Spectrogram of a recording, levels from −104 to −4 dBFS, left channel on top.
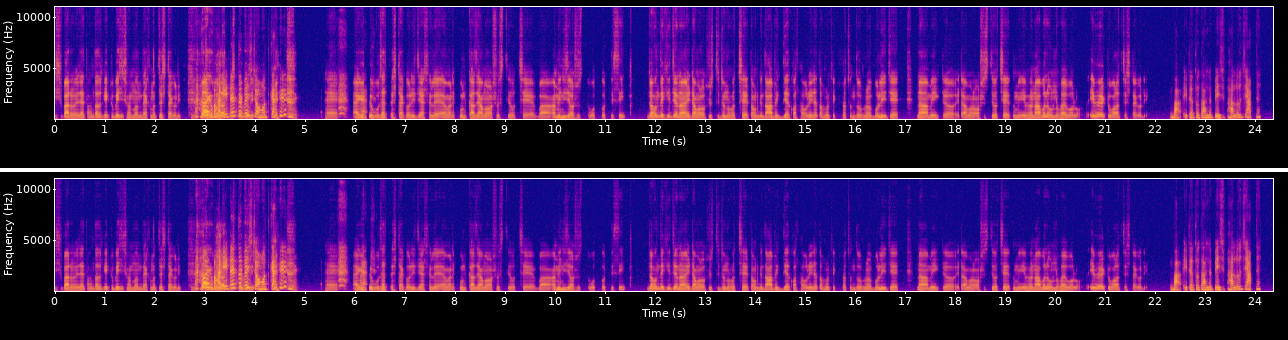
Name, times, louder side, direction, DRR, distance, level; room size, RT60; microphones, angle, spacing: voice 1, 0.0-3.4 3.7-4.0 4.6-4.8 5.4-5.7 6.0-10.8 11.1-11.4 11.8-15.5 15.9-16.9 17.2-21.8, left 2 dB, 70° left, 3.0 m, -34 dB
voice 2, 2.8-4.7 5.6-6.2 10.1-10.2 22.3-24.1, right 2 dB, 15° right, 1.4 m, -29 dB
open air
head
